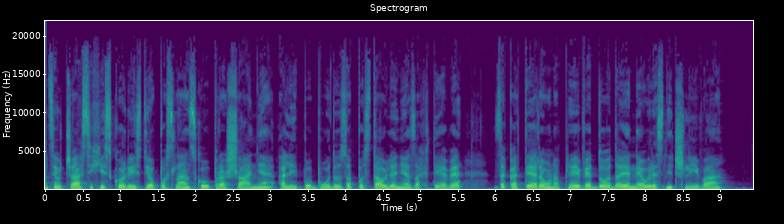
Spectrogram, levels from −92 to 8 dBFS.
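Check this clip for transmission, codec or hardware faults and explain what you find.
No faults turned up when I checked the clip, so there is nothing to explain.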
